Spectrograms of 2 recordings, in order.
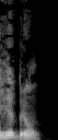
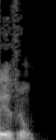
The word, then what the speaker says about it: Hebron: Quando a amada esposa de Abraão, Sara, morre na região de Hebrom, muitos de nós, em nossa tradição inglesa, a chamamos de Hebrom. Hebrom é na verdade pronunciado Hebron.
